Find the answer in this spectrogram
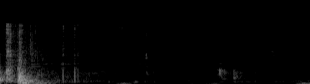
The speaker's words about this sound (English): Shut the door and lock it.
